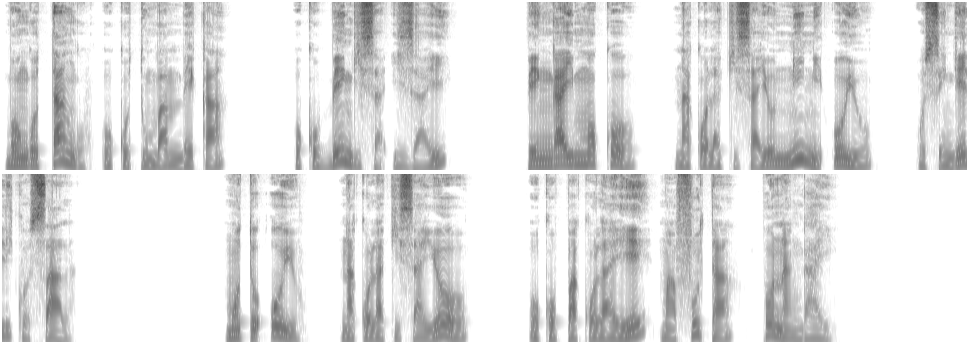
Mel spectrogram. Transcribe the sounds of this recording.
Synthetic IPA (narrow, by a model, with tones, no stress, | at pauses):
bo˨ŋɡo˨ta˦ŋɡo˨o˨ko˨tu˨mba˨mbe˨ka˨ | o˨ko˨be˦ŋɡi˨sa̰˨ʔi˨za˨i˦ | pe˦ŋɡa˦i˦mɔ˦kɔ˦ | na˨ko˨la˨ki˨sa˨jɔ˦ni˦ni˨o˦jo˨ | o˨sɛ˨ŋɡe˦li˦ko˨sa˦la˨ | mo˨to˨ʔo˦jo˨ | na˨ko˨la˨ki˨sa˨jɔ˦ | o˨ko˨pa˨ko˨la˨je˦ma˨fu˦ta˨ | po˦na˨ŋɡa˦i˦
